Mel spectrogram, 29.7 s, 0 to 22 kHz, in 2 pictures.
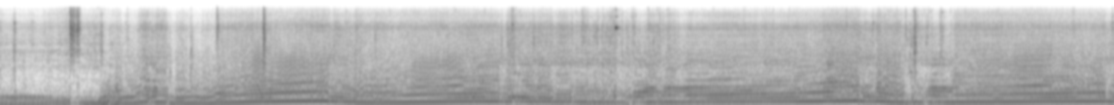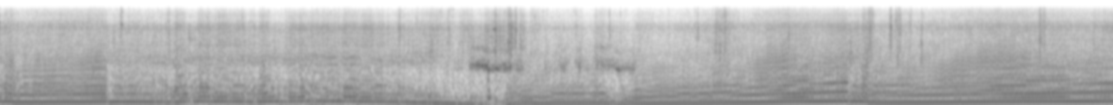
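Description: Volkswagen Scirocco Mk1's four-cylinder engine heard from inside the cabin, driven hard on a circuit: the revs climb repeatedly and drop back sharply at each gear change or lift for a corner.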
